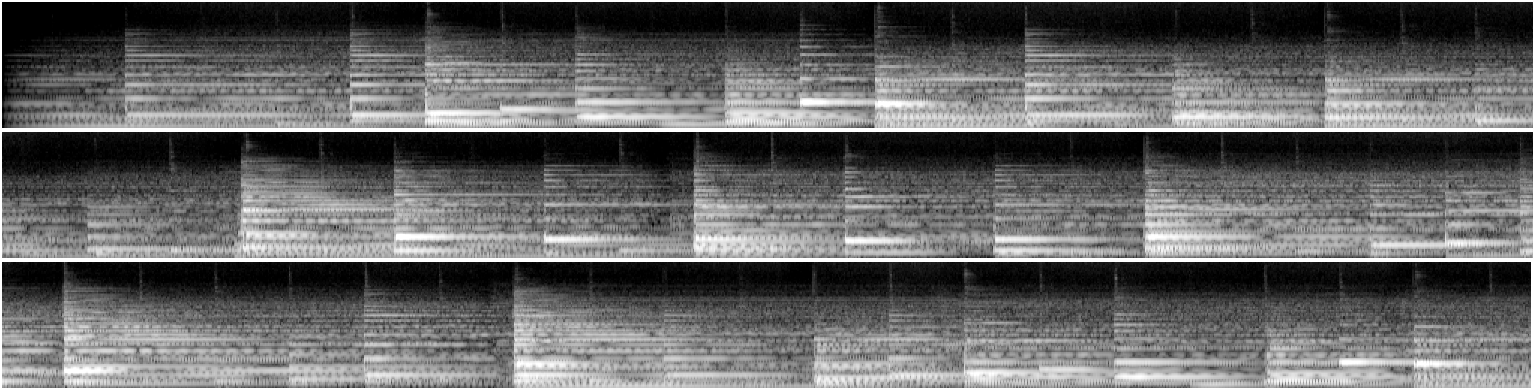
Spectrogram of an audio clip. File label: Piano Dreams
